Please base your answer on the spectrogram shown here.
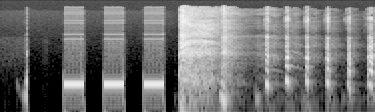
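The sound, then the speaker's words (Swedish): A telephone call ending as the receiver is hung up: a faint click, then three short, identical mid-pitched beeps, followed by a noisy burst and a string of short voiced bursts. “så jag lägger på luren nu”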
